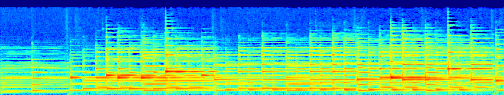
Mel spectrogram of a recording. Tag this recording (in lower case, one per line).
music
